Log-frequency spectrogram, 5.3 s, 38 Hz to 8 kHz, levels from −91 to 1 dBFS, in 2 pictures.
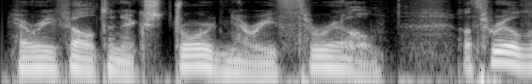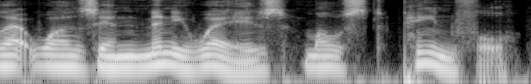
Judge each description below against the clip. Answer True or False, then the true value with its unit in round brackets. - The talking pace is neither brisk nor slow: True (160 wpm)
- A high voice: False (105 Hz)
